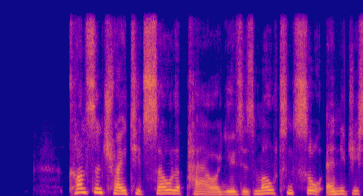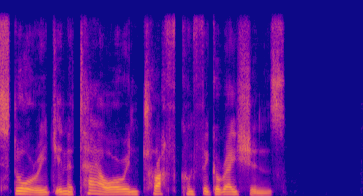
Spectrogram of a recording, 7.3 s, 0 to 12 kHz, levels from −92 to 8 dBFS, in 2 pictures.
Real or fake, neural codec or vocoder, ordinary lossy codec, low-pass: fake; codec, 24 kHz, 3 kbps, HILCodec; none; 10.8 kHz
